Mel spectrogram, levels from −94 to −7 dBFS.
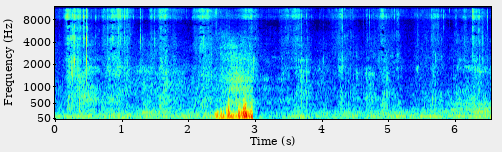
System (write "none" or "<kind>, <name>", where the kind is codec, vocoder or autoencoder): none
